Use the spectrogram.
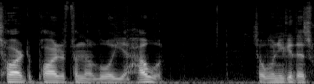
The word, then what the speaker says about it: Yahweh: You get Yahweh. That's how you say it. That's the real pronunciation, how you say it. Because, if you just look it up and go based off how what the small hats pronounce their, this how they're going to pronounce Strong's H 3068. Yehovah. Yehovah. Which that makes completely no sense.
